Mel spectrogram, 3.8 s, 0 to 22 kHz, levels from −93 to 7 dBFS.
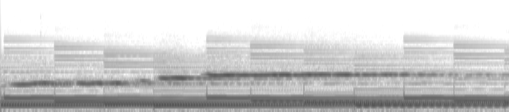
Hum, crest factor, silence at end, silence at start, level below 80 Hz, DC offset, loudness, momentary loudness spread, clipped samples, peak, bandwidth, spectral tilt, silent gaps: none; 12 dB; 0 s; 0 s; -64 dBFS; under 0.1%; -30 LUFS; 3 LU; under 0.1%; -18 dBFS; 5.8 kHz; -7 dB/octave; none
